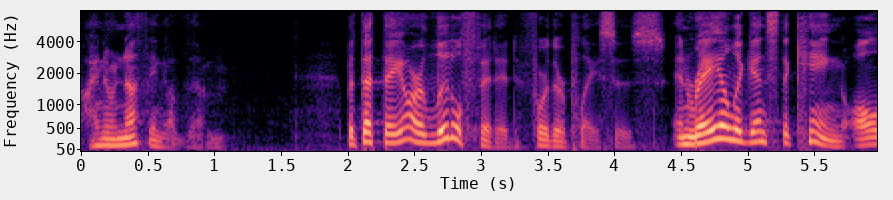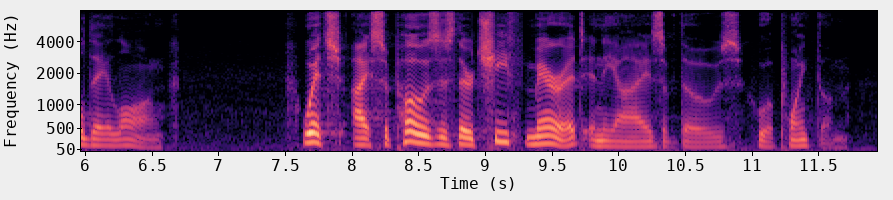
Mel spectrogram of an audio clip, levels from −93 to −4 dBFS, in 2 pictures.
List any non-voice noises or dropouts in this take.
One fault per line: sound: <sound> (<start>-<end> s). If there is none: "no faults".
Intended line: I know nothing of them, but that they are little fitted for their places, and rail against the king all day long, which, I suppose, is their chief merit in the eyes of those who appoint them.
no faults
